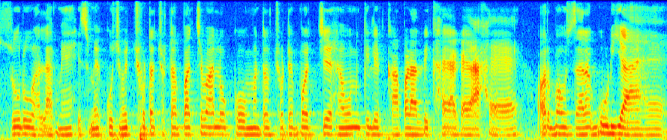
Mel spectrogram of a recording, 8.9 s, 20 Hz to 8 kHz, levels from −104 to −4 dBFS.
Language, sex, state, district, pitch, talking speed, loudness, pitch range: Hindi, male, Bihar, Saran, 145 Hz, 170 wpm, -23 LUFS, 140-150 Hz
